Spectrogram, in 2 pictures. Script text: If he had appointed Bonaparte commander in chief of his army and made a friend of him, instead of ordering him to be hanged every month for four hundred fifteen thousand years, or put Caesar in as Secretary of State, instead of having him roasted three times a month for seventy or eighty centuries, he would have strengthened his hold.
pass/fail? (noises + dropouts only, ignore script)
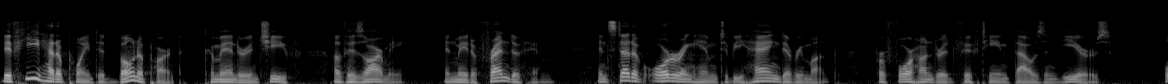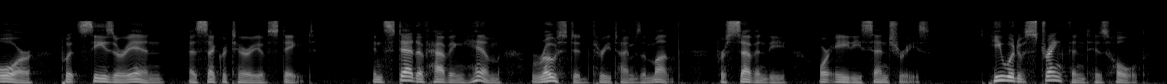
pass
